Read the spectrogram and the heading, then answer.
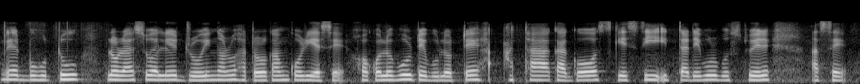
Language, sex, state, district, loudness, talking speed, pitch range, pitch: Assamese, female, Assam, Sonitpur, -15 LUFS, 140 wpm, 195-210 Hz, 205 Hz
